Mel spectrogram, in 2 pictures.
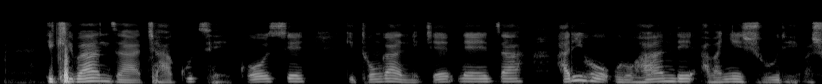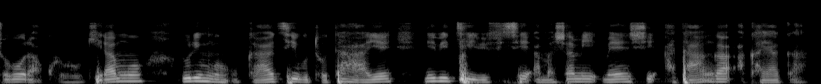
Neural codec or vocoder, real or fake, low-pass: codec, 16 kHz, 6 kbps, DAC; fake; 7.2 kHz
